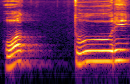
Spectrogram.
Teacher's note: واو مدہ ہے اور طا حروف مستعلیہ بھی ہے اس لیے پر کریں گے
